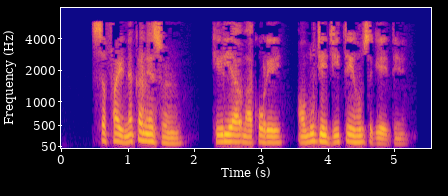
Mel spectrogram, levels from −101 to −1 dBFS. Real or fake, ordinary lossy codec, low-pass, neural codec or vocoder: fake; MP3, 24 kbps; 7.2 kHz; codec, 16 kHz, 0.8 kbps, ZipCodec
